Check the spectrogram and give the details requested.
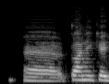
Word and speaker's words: tourniquet: এটা বানানটা হচ্ছে TOURNIQUET, কিন্তু এটাকে আসলে উচ্চারণ হচ্ছে টুনিকেট।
